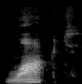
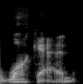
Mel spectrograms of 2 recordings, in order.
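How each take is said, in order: First: The ending adds no separate syllable. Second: The ending is said as a separate syllable. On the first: The speaker calls it right. "We typically only pronounce the D" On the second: The speaker calls it wrong. "We never say"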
